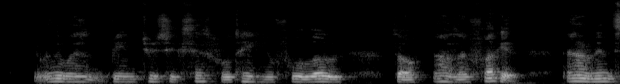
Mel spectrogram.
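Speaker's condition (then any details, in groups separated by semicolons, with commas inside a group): Brain injury; memory greatly affected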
